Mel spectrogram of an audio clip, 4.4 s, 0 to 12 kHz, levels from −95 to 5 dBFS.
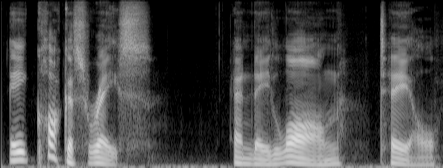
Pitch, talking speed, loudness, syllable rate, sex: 105 Hz, 95 wpm, -17 LUFS, 2.5 syllables/s, male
